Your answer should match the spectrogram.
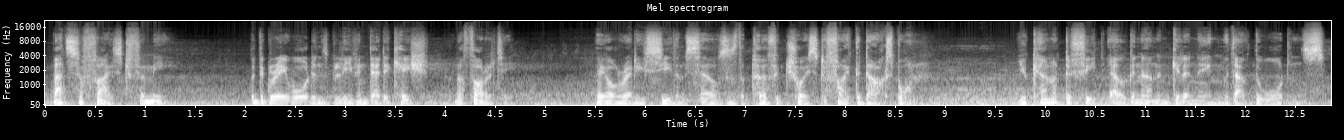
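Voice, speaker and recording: An actor playing a grave, calculating ancient elven god who speaks formally and with measured solemnity. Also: male voice, lowish voice, background noise, natural voice. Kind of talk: fantasy game dramatic dialogue.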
